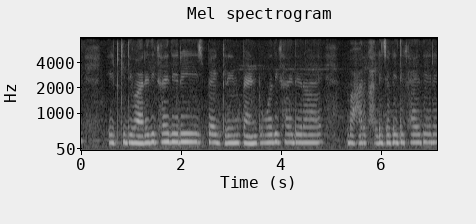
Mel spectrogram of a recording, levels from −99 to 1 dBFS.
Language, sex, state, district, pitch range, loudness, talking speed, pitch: Hindi, female, Jharkhand, Sahebganj, 200-215 Hz, -37 LUFS, 195 wpm, 210 Hz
